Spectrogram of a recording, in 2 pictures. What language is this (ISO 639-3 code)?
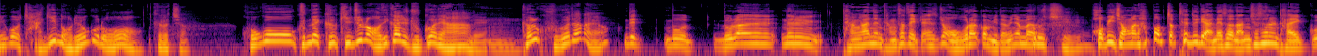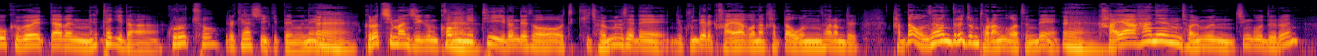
kor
